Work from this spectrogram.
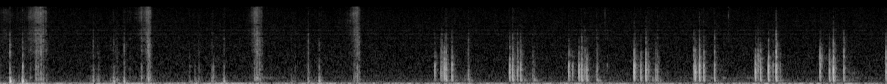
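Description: Long nails of both hands tap quick, sharp, bright clicks on the top of a large, flat, closed cardboard box, shrink-wrapped and lying on a wooden table. Fingertips then scratch and tap along its side edges, giving duller, hollow knocks in quick clusters. Each sound dies away almost instantly.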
